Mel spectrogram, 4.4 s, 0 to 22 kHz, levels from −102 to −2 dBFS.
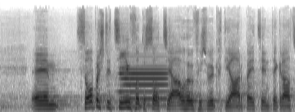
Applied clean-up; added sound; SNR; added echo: none; Wind instrument, woodwind instrument; 4 dB; none.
